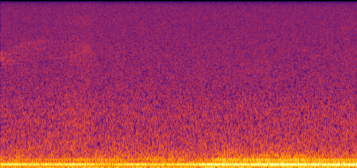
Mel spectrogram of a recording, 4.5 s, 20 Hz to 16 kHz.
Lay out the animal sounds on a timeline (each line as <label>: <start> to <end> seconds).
Black-throated Blue Warbler (Setophaga caerulescens): 0.0 to 0.7 seconds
